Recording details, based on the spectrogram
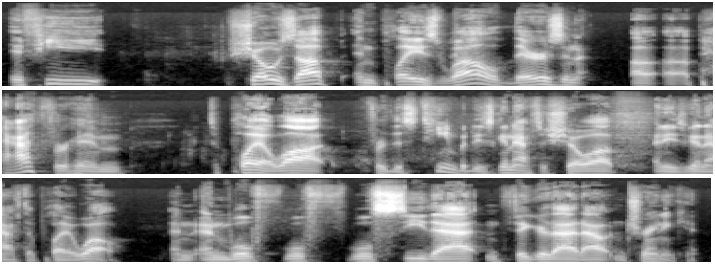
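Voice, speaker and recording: A man's voice: on the low side, a little fast, a bit bright, dry recording. A man giving his take as a sports reporter in a casual talk show conversation.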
